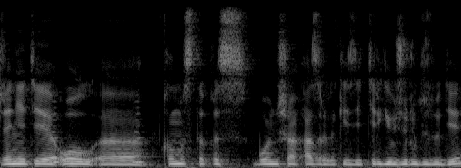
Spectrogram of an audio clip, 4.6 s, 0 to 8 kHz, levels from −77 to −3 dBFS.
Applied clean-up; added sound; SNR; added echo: none; Wind instrument, woodwind instrument; 13 dB; none.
